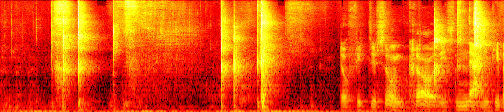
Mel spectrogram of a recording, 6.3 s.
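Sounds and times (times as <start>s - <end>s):
beer being opened: 0.4s - 3.7s
speech: 4.7s - 6.3s.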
